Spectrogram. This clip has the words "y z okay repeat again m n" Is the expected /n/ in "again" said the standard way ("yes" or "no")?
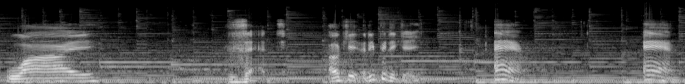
no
